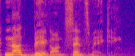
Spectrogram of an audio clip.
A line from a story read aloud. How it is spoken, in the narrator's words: Izzy chuckles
